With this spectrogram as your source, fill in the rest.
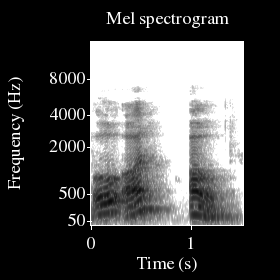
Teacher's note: ओ और औ, ये जो है ये कंठ और ओठ को मिला के बोले जाते हैं, इसीलिए कंठोष्ठ हो गया ये।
